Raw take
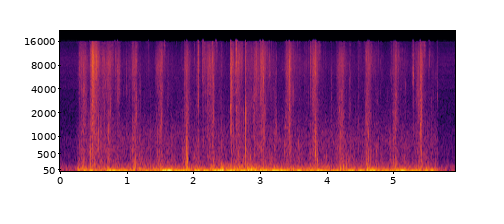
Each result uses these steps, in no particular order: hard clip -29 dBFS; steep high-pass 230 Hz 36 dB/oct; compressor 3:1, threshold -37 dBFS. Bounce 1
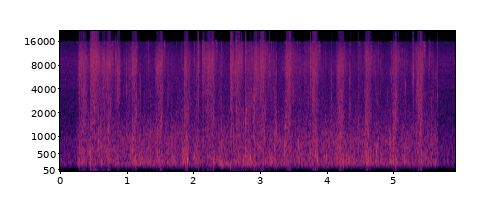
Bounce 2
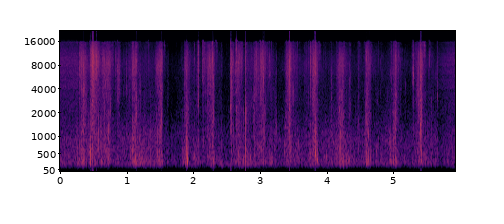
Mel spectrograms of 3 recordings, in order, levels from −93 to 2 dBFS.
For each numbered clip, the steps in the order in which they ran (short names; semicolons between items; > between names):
steep high-pass > hard clip > compressor; compressor > steep high-pass > hard clip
